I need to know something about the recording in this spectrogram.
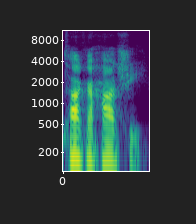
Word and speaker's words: Takahashi: passing boat uh Tash tooshi what do you pronounce it Takahashi Takahashi Takahashi uh was was basically announced uh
